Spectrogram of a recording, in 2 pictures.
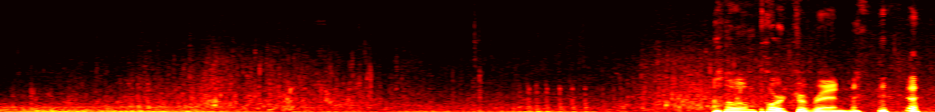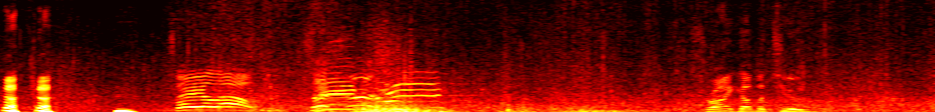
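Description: Water laps and rushes against a wooden boat's hull.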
